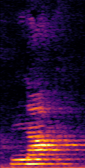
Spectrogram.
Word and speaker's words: knock: the silent k words no new knit not knock and not and at any point if you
